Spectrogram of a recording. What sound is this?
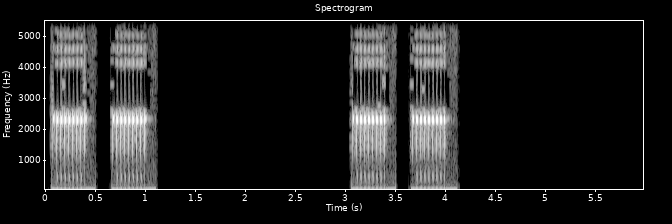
BT Trimphone Warbler
bt, warbler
